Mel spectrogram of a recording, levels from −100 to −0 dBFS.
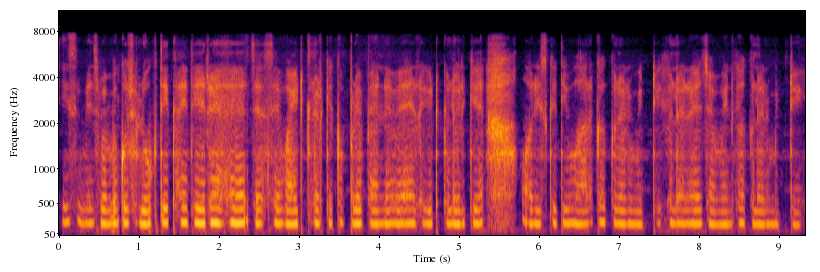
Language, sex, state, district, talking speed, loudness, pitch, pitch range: Hindi, female, Bihar, Katihar, 205 wpm, -21 LUFS, 200 Hz, 195-210 Hz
